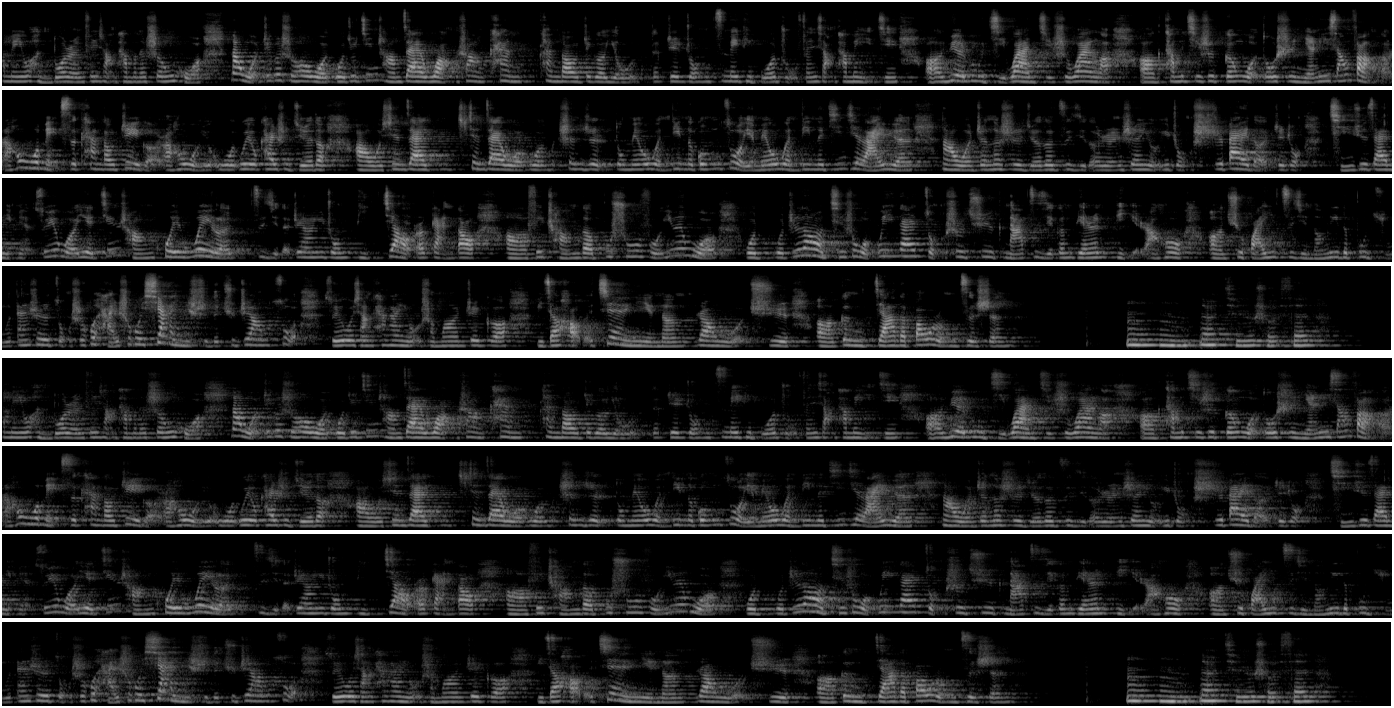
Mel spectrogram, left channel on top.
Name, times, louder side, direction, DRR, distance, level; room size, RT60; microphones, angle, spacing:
voice 1, 0.0-51.8, left 3 dB, 35° left, 6 dB, 2.4 m, -36 dB
voice 2, 52.9-55.0, right 1 dB, 10° right, 2 dB, 3.1 m, -33 dB
27.5 x 21.5 x 9.4 m, 0.92 s
head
